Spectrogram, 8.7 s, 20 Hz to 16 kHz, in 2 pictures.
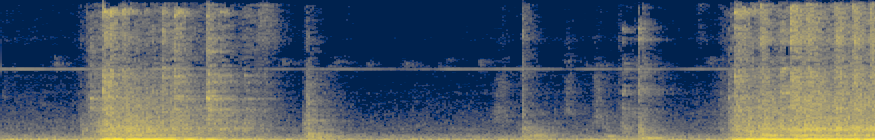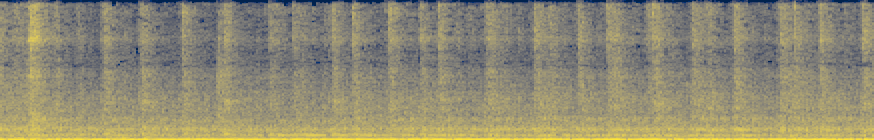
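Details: Polaris RMK 700 snowmobile build, first start after work: fires briefly and dies, then restarts to a lumpy, uneven putter; engine misfire, sounds like it's only hitting on one cylinder.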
